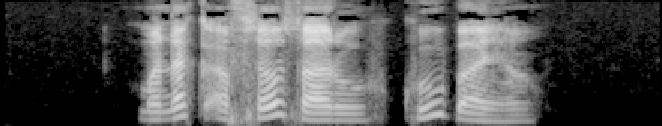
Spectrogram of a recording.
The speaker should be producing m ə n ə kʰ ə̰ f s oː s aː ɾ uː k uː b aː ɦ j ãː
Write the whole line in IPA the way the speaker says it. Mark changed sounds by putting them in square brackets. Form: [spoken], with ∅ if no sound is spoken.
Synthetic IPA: m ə n ə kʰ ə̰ f s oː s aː ɾ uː [kʰ] uː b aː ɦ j ãː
